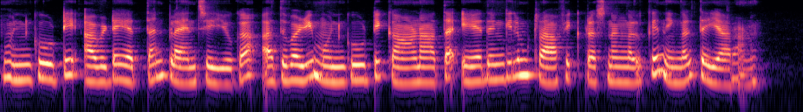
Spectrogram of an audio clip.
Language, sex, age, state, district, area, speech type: Malayalam, female, 18-30, Kerala, Kannur, rural, read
